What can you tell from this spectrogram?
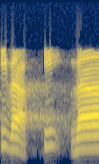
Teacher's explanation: زال کو ہم نے جو دراز کیا اس کے آگے الف ہے اور ایک الف کی مقدار اس کو کھینچ کر ادا کریں گے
